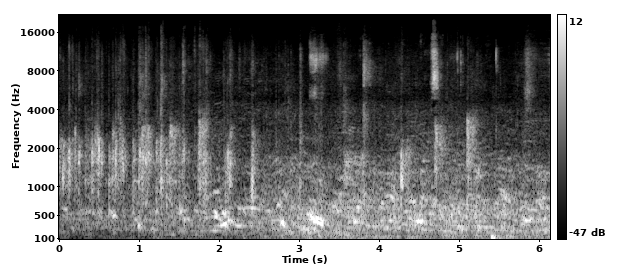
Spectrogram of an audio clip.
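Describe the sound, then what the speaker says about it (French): Students in Guinea applaud together during a school road-safety program, a scattered burst of clapping mixed with crowd chatter and voices, fairly close and lively throughout. "Alors, applaudissez pour vous-même, chers élèves."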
